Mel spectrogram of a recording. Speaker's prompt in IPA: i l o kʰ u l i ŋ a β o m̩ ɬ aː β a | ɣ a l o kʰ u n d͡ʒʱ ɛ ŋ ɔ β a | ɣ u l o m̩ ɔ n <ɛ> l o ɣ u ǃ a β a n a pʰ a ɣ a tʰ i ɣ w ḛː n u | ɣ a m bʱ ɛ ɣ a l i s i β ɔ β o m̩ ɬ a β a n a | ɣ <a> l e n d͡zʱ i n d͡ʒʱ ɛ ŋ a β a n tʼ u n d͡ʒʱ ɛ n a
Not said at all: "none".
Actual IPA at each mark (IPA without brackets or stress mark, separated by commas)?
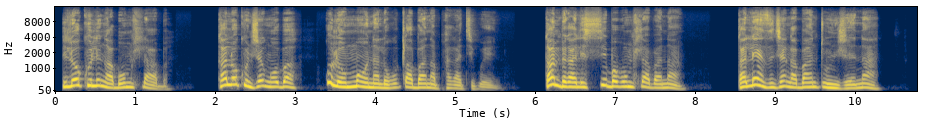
a, a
